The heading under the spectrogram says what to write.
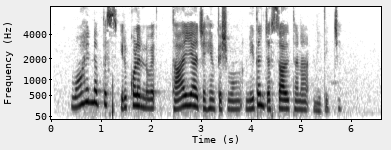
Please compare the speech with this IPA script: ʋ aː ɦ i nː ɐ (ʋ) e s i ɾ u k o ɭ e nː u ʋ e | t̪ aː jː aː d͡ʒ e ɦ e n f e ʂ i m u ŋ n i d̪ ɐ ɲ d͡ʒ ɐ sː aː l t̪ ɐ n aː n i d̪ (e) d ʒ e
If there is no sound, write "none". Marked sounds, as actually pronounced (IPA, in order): ʋː, i

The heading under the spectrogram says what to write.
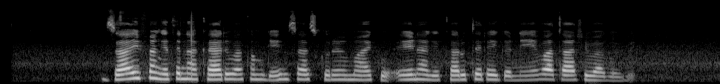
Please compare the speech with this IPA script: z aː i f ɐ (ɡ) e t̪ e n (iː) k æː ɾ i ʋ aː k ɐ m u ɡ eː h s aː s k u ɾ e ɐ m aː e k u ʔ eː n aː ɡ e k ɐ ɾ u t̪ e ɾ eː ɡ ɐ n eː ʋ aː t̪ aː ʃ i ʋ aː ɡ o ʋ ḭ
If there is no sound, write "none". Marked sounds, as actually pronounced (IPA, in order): ŋ, aː

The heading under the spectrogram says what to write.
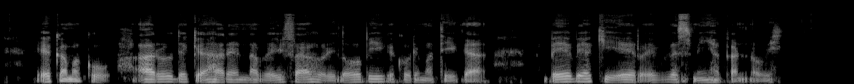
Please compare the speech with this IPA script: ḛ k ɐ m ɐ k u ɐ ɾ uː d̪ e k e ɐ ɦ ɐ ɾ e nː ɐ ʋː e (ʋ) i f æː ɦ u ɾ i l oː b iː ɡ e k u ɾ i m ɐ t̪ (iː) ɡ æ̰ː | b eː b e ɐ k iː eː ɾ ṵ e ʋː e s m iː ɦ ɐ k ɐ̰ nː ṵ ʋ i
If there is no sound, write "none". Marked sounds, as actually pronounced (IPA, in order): ʋ, iː

